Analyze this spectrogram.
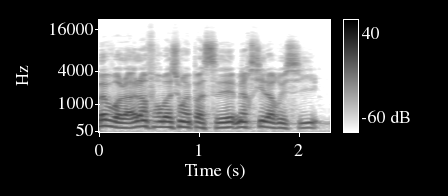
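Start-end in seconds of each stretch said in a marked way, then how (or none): none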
